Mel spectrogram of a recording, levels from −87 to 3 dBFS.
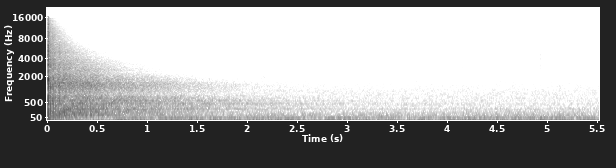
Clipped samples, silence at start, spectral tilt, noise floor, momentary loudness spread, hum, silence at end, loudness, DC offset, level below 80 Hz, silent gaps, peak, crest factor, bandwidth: under 0.1%; 0 s; -3 dB/octave; -58 dBFS; 24 LU; none; 0.05 s; -37 LUFS; under 0.1%; -56 dBFS; none; -4 dBFS; 36 dB; 15 kHz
